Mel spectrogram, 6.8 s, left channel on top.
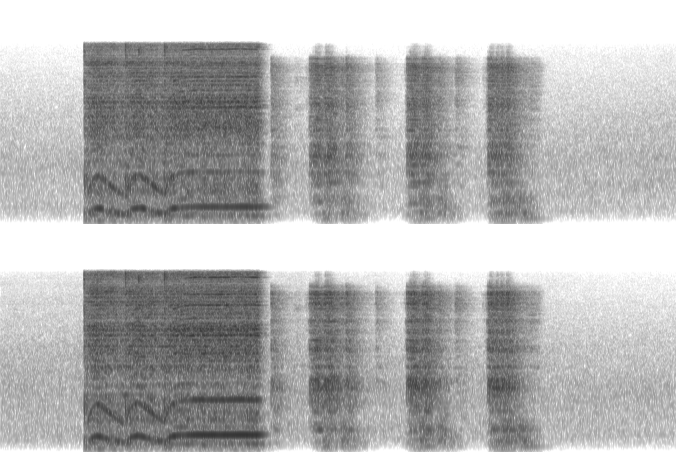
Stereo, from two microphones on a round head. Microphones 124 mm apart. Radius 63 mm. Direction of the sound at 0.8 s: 15° right (ahead or behind).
